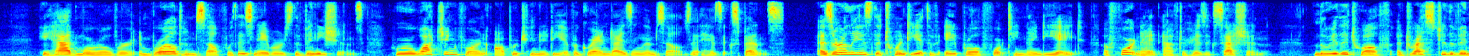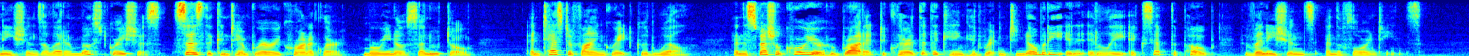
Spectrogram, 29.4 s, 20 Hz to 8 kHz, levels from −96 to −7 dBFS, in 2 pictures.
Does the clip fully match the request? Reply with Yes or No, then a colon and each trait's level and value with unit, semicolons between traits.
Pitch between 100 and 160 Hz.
No: medium, 185 Hz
